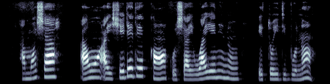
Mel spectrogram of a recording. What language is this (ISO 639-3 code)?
yor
